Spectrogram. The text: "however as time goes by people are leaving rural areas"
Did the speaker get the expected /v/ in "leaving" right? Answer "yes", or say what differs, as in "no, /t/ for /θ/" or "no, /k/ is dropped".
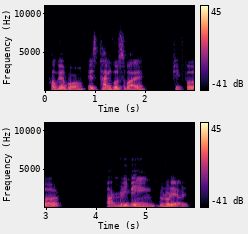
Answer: no, /b/ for /v/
